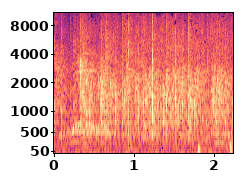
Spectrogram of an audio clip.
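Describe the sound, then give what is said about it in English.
Audience applause at a monthly movie show marking the end of its season: steady, moderately loud clapping from a crowd, with a voice talking over it. “we need to applaud the folks that come out and see us every month.”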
